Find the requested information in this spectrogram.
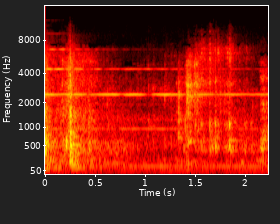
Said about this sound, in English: Come on, Kramer, let's go through the cash register. All right, McGee.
